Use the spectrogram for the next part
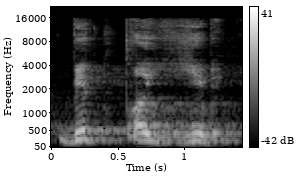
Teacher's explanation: با کو تو سے ملا کر تو کو پر پڑھیں گے.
